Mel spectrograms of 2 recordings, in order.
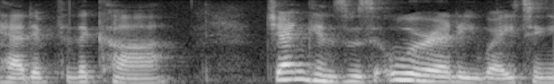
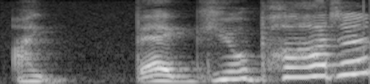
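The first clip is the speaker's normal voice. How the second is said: affronted, stuffy question; halting, indignant disbelief; offended exclamation; 7 semitones higher, 4 dB louder than usual. A narrator's reading. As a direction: take great offence, very properly. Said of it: "Jenkins exclaimed".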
